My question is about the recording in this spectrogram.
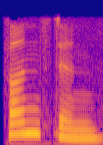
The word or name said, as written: Funston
